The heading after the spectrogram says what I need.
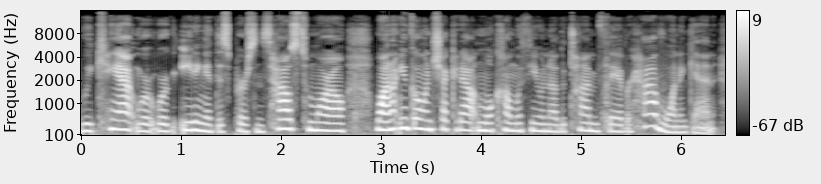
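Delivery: plain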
